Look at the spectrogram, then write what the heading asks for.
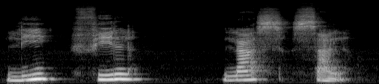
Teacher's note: il faut faire attention à bien positionner sa langue contre les alvéoles, c'est-à-dire un peu plus en avant qu'en anglais. Essayez de juste toucher l'arrière des dents.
